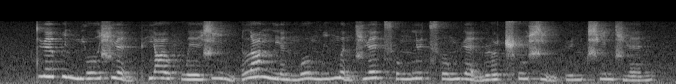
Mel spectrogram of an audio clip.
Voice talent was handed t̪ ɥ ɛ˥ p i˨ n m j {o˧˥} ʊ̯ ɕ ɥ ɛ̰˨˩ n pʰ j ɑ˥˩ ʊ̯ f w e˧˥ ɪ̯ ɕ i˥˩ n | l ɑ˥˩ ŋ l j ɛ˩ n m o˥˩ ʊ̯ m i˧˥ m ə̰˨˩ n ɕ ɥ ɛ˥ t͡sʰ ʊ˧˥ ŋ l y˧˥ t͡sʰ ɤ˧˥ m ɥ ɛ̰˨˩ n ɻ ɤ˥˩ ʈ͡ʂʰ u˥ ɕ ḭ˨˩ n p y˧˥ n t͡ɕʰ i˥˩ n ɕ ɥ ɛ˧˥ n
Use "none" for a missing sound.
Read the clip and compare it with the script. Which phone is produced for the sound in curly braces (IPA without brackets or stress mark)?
o˧˥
